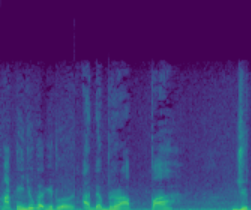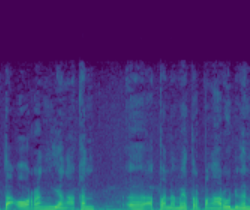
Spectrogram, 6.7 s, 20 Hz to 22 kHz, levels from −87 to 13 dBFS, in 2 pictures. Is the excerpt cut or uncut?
cut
